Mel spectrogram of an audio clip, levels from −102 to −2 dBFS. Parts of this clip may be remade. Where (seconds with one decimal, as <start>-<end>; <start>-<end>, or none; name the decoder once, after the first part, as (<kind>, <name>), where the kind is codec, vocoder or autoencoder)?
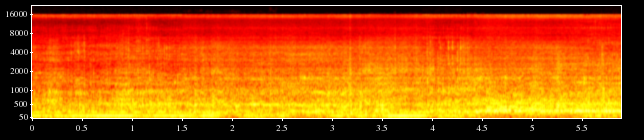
1.5-3.9 (autoencoder, DAC-VAE); 4.3-5.5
